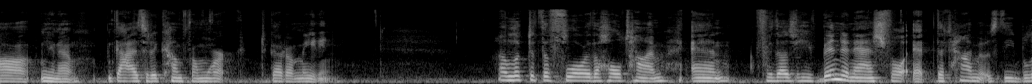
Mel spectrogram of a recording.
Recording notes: At the 2015 SA Franklin Fall Conference.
